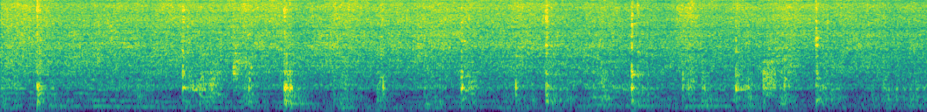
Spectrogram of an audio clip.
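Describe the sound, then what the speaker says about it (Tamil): Finely chopped tomatoes sautéing in a pan for anchovy dry fish thokku, a loud continuous sizzle broken by frequent light scraping and tapping of a spatula stirring them. "ரெண்டு தக்காளி கட் பண்ணி வச்சுருக்கேன் பொடியாக அதையும் போட்டுக்குவோம் போட்டு நல்லா வதக்கிக்கலாம்"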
